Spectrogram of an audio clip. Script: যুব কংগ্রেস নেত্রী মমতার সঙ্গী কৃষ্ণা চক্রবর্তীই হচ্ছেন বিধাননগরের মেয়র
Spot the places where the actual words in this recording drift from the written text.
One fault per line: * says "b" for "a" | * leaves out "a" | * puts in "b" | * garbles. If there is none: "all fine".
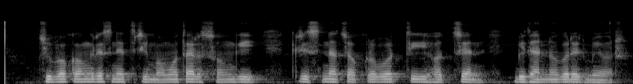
all fine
